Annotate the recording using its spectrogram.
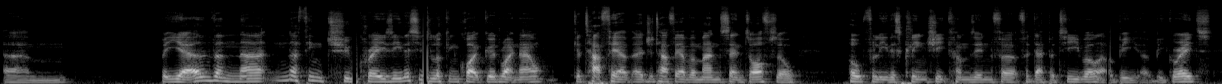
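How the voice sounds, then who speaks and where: A man's voice: medium pitch, moderate pace, a little mellow. A young man from Wales, chatting casually on a livestream at his desk, rambling with frequent restarts while answering viewer comments. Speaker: streamer. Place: indoor home room at a desk.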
